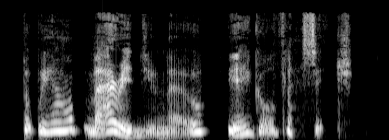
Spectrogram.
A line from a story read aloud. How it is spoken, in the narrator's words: sobbed Pelagia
